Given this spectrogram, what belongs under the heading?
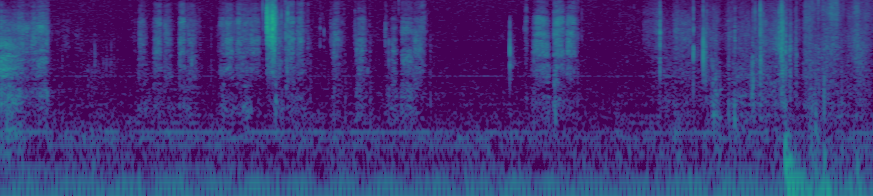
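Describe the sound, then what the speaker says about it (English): A pen scratches across a page in quiet, irregular strokes, soft and close, with a small tap partway through. "I'm going to write it down right now"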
